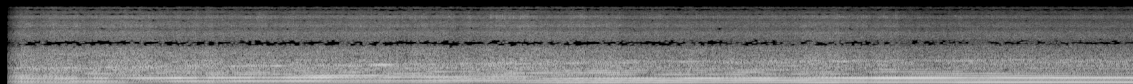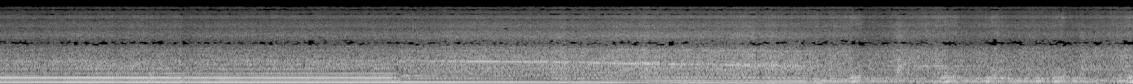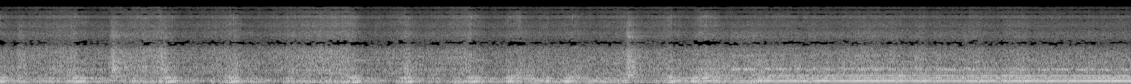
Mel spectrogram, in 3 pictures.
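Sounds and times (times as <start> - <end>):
engine at full throttle: 0.1 - 33.9
rough uneven engine sound: 13.0 - 25.4.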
